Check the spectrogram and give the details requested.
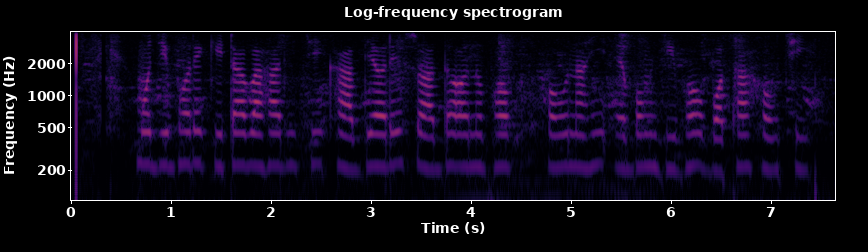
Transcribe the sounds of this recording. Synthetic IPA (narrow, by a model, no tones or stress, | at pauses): mud͡ʒibʱɔɾekiʈabaɦaɾit͡ʃʰikʰad̪jɔɾeswad̪ʱɔːnubʱɔb | hownaɦĩebɔŋd͡ʒibʱɔbɔt̪ʰahowt͡ʃʰi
